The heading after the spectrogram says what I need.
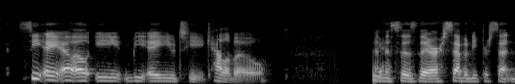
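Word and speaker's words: Callebaut: I realized it wasn't in the handout, but it's spelled Callebeaut, Calabo.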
